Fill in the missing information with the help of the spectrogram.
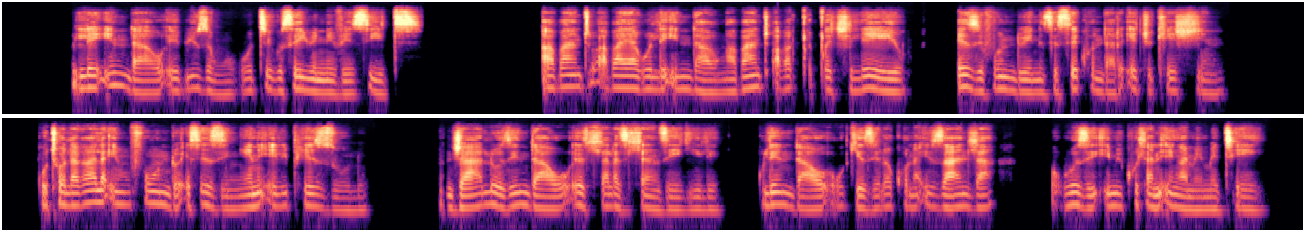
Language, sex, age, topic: North Ndebele, female, 25-35, education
